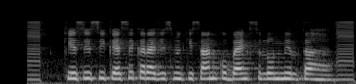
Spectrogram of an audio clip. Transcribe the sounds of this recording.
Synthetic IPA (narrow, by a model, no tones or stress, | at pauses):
keːsisikɛːsekɐɾaɛd͡ʒɪsmẽkɪsaːnkobɛ̃ːŋkseloːnmɪlt̪aɦɛː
